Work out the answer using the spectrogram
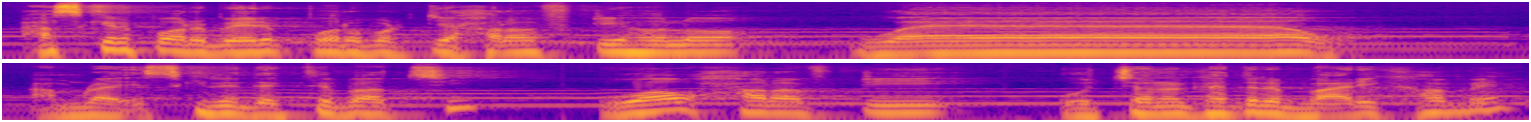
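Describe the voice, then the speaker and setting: A man teaching Quran reading step by step, stretching each letter name for listeners to repeat. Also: mid-range voice. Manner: drawn-out, sung letter names for listeners to repeat. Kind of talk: scripted lesson on Arabic letters.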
